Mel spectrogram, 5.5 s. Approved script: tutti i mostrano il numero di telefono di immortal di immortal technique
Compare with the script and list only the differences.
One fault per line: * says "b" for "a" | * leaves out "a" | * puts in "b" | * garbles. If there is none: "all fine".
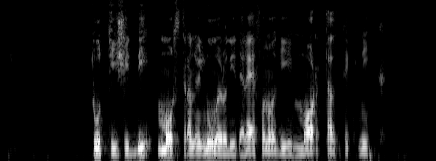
* puts in "cd"
* leaves out "di immortal"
